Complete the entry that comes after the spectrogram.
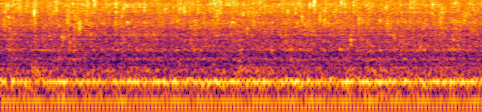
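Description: Onions sizzle in a wide-bottomed pot alongside browning pork and beef for a ragù Bolognese, a steady, close frying hiss that runs unbroken under a low hum.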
